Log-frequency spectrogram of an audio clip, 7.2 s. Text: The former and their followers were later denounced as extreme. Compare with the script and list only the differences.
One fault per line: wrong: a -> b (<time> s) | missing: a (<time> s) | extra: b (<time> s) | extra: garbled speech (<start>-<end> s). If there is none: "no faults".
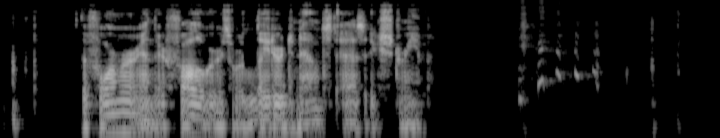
no faults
